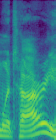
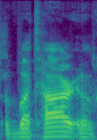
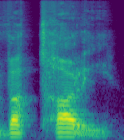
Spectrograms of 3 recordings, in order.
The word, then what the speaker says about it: Watari: then we got jim watari who says andre needs to say my name as vatar go ahead um jim vattari uh dash attack says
